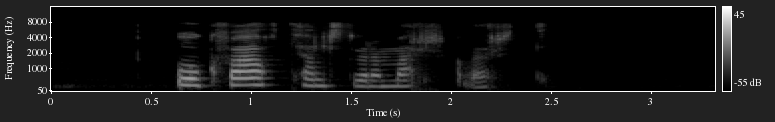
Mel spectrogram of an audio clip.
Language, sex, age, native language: Icelandic, female, 18-19, Icelandic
